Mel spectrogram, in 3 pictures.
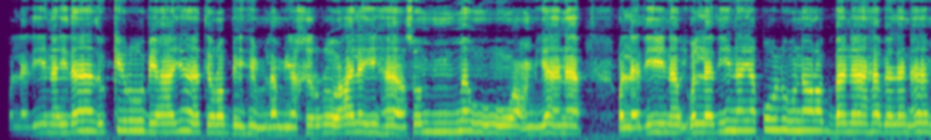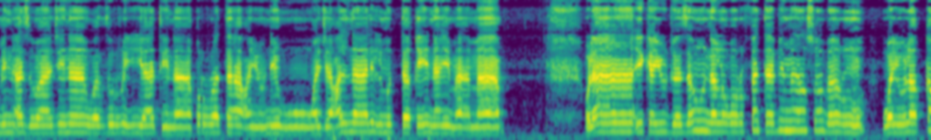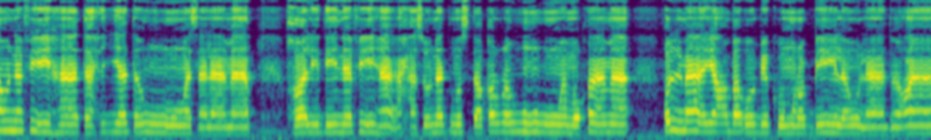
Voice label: Ramadan Quranic Recitation; COVID; Islamic Society Greater Lansing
